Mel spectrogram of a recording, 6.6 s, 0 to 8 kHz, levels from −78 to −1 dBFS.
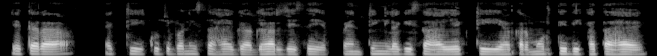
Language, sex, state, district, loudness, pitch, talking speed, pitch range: Surgujia, male, Chhattisgarh, Sarguja, -21 LUFS, 130 Hz, 175 wpm, 125-140 Hz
